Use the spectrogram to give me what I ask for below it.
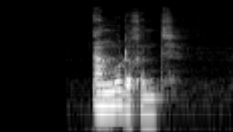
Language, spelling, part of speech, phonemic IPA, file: Dutch, aanmoedigend, verb / adjective, /ˈanmudəɣənt/, Nl-aanmoedigend.ogg
- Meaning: present participle of aanmoedigen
